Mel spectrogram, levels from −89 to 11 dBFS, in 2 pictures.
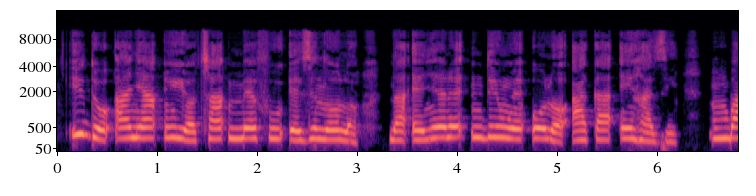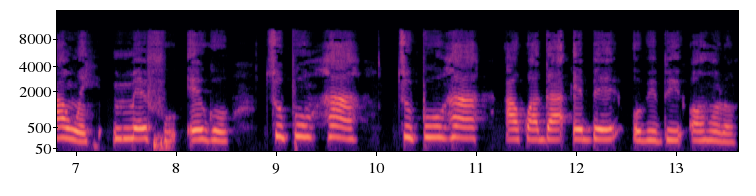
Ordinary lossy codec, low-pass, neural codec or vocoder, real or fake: MP3, 48 kbps; 9.9 kHz; vocoder, 22.05 kHz, 80 mel bands, WaveNeXt; fake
